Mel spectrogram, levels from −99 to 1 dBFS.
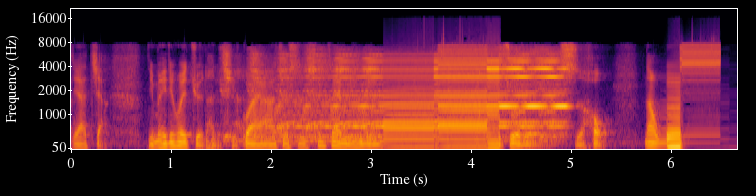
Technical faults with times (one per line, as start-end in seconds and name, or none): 1.43-5.24 feedback howl
3.12-4.28 robotic sound from repeated short buffers
5.90-6.66 robotic sound from repeated short buffers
